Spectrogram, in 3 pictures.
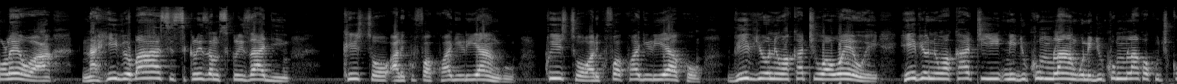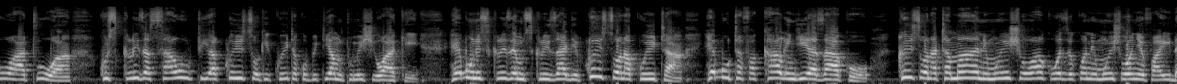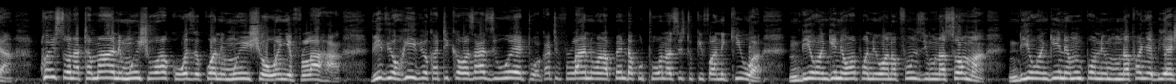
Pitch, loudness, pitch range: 255 Hz, -18 LUFS, 230-275 Hz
